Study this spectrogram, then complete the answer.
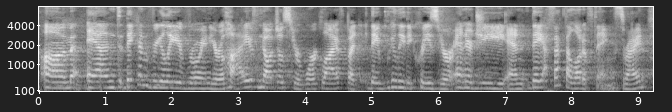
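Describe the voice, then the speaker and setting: A middle-aged Peruvian woman speaks on stage at a large conference hall, her medium-pitched voice sharp in tone, with fairly even intonation and a measured pace with few pauses. Her talk is conversational and peppered with "um" and "right?" tags. The echoey hall gives the recording a long reverb.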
